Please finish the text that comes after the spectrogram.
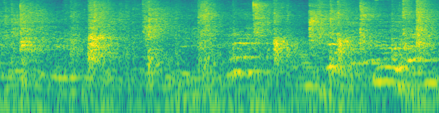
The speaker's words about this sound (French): qui commencent à applaudir le retour du grand Lancelot.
